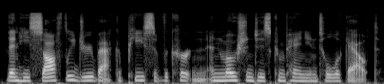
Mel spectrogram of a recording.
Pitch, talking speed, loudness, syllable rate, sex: 170 Hz, 265 wpm, -20 LUFS, 6.5 syllables/s, female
